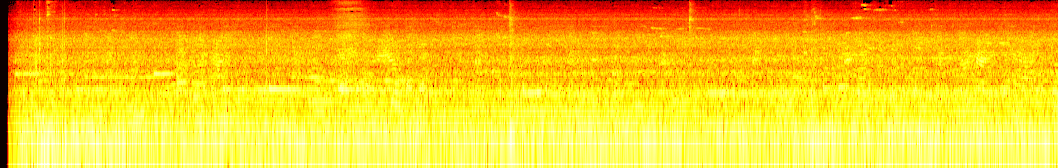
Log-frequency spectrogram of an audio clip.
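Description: Outdoor amusement park ambience: indistinct voices and faint background music over a steady low rumble.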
